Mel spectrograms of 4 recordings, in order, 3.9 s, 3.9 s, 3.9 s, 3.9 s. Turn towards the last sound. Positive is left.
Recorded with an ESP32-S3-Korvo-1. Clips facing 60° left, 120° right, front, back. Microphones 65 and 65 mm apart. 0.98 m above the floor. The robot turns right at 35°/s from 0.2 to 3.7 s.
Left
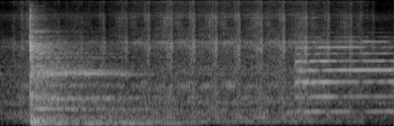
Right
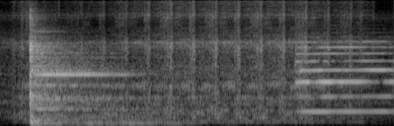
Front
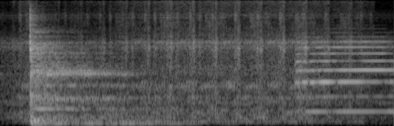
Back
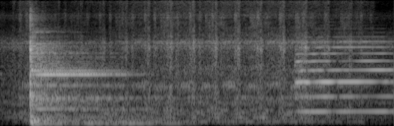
turn(degrees=160)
